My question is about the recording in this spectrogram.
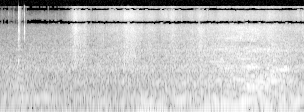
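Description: A motor vehicle's engine running close by, growing louder in the middle and easing off near the end, over the crinkling of plastic rubbish bags being handled.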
